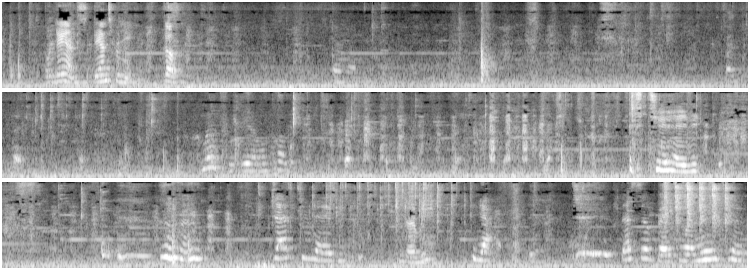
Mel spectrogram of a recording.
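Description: A young girl talks and squeals playfully close by.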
